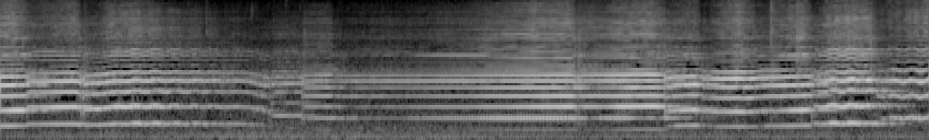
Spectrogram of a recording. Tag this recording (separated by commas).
playing erhu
